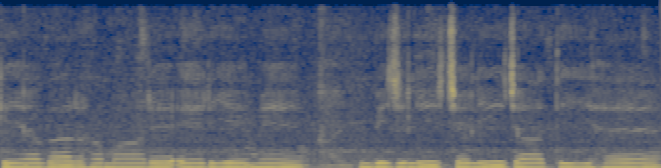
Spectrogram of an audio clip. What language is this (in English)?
Urdu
